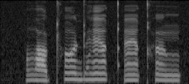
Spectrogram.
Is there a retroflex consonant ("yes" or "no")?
yes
